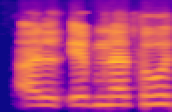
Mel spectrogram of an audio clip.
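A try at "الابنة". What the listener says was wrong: اچھا، اس کو الابنۃ نہیں، ہم پڑھیں گے الابنۃ، کیا پڑھیں گے، اور یہ جو ابنۃ کے نیچے حمزہ ہے، یہ حمزہ بھی نہیں بننا چاہیے، حمزہ وصل کے نیچے کبھی بھی حمزہ نہیں بنتا، ابنۃ کا حمزہ حمزہ وصل ہے۔ अलिब्नतु जालिसतुन, क्या तर्जुमा हो गया?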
